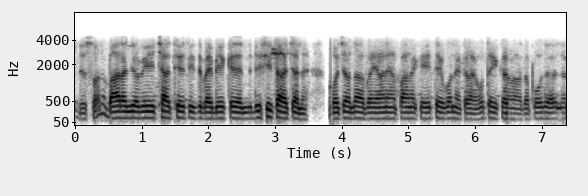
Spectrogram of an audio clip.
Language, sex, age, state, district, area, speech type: Sindhi, male, 60+, Gujarat, Junagadh, rural, conversation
